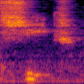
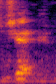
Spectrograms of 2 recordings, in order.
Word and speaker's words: Chick-fil-A: l A's ft chick is what I'm looking for Chic what is it CH I or c i k or c c k no it's not Chic it's chick but my friend used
